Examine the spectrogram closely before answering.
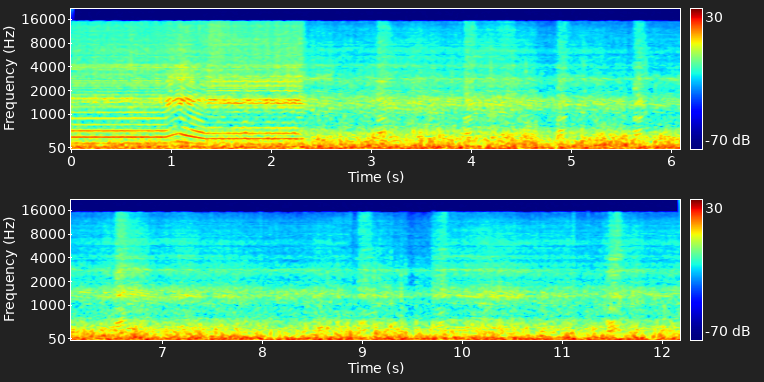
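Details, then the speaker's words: Yamaha RX-King two-stroke motorcycle, previously stuttering at high rpm while riding, after fixing a loose wire and resoldering at the stator coil: steady pull at high revs on the road, no stutter or misfire. "guys udah enggak ada brebetnya lagi di atas engg"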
